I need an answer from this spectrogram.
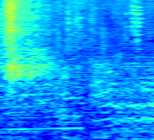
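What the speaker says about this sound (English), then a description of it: "This is my cow." A cartoonish cow moos in the video game Age of Empires II, a short low, tonal bellow, quiet and close against faint game background.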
